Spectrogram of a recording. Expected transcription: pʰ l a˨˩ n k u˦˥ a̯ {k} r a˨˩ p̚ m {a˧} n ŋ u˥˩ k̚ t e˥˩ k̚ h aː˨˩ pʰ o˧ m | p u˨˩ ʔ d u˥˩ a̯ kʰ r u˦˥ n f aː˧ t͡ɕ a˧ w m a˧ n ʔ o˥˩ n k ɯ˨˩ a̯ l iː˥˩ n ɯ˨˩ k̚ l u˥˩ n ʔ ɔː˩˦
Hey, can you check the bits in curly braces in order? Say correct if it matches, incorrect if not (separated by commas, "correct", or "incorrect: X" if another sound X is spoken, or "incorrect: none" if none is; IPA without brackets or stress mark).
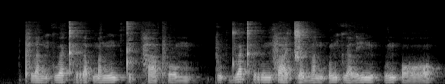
incorrect: kʰ, incorrect: a˦˥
